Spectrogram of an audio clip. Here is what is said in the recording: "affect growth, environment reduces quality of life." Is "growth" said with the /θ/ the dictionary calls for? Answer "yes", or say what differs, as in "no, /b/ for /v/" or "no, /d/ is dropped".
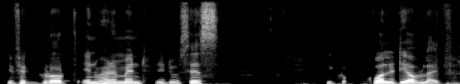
no, /t/ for /θ/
